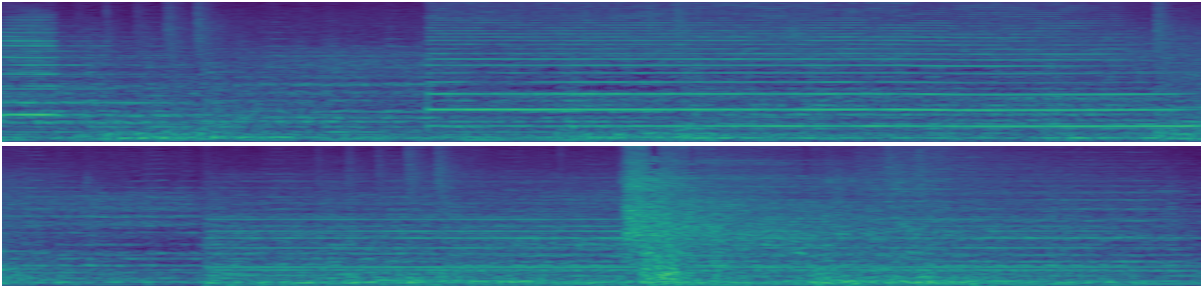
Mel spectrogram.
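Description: A train rolls past close by, its loud horn blaring in long sustained tones over a heavy rumble and rattle of wagons, with a sharp metallic screech near the end.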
